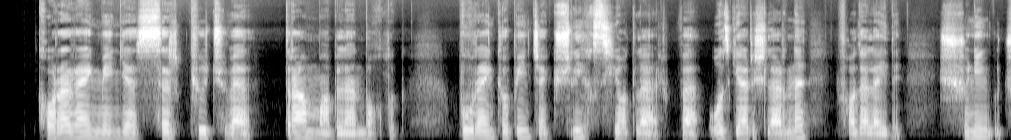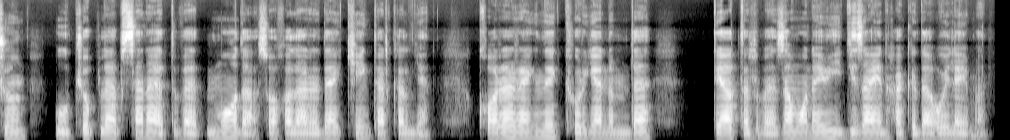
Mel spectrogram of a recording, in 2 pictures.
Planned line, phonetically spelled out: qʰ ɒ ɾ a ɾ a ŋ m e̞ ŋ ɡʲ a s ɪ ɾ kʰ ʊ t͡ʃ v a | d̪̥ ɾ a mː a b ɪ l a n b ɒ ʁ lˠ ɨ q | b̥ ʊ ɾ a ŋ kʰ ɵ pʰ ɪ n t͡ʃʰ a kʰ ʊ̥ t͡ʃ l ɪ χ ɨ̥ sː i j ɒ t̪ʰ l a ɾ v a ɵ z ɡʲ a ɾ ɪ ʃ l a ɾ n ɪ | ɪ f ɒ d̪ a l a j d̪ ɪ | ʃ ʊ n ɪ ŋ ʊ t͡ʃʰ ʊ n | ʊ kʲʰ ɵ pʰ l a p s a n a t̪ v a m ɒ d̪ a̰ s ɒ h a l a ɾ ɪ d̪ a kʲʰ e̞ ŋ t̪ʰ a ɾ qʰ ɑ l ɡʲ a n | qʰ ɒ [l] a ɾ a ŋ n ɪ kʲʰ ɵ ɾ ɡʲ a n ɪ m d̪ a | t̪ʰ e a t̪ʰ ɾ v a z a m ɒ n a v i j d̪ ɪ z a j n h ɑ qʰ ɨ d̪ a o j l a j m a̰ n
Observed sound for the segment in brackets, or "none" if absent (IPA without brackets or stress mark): ɾ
